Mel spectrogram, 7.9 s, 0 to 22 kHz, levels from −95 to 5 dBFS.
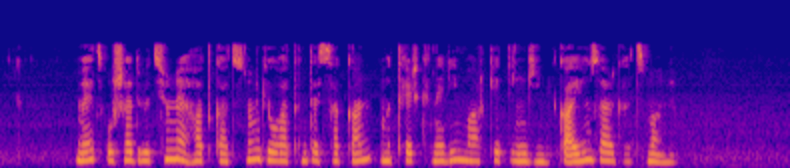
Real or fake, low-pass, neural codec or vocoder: real; 7.2 kHz; none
